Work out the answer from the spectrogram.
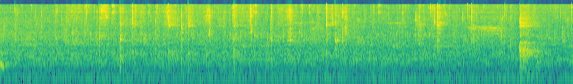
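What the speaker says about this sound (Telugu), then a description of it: "ఇలా మొత్తం కలిసేలా బాగా కలుపుకోవాలండి" A semolina and milk mixture is stirred in a pan for a quick no-bake cake, with soft sizzling under repeated clicks and scrapes of a spoon against the pan.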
